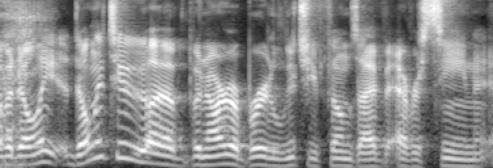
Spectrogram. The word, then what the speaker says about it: Bertolucci: Bertolucci. Yeah. Berta. It's spelled Bertolucci.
